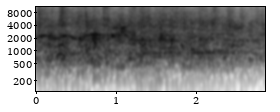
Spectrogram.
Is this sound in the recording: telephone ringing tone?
no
